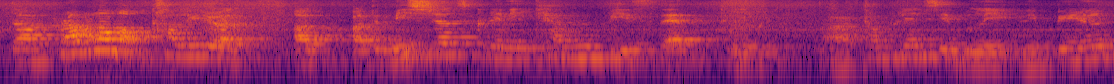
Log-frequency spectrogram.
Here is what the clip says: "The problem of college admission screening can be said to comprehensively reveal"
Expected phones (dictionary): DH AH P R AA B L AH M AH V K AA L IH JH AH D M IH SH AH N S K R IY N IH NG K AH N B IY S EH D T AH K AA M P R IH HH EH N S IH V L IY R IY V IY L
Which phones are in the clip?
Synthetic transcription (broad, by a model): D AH P R AA B L AH M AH F K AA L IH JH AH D M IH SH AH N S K R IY N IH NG K AH N B IY S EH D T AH K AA M P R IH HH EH N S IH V L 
